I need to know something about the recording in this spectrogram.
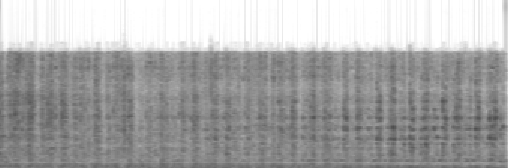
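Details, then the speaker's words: Pontiac Firebird at a rough-sounding idle with a light, fairly regular rattle about three times a second, from a loose exhaust pipe-to-manifold connection letting the donut gasket rattle, which still needs fixing. "That's what all this rattling is about over here. It's just like the connection from the exhaust pipe to the manifold is just loose, and that donut ring just rattles around in there."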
